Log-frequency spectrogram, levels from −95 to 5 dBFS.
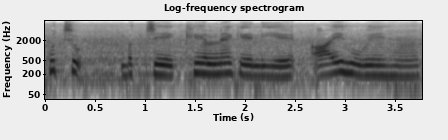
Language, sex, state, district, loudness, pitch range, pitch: Hindi, female, Haryana, Rohtak, -13 LUFS, 180-210 Hz, 190 Hz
